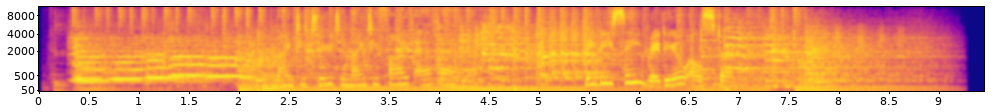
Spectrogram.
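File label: Russian ident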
